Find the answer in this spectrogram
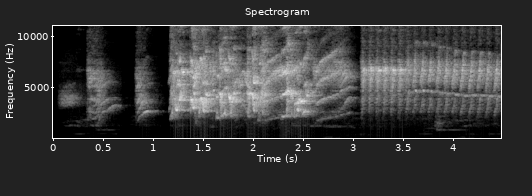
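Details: Red siskin singing in a lively burst: short high chirps, then a dense warbled twittering phrase and a fast rattling trill repeated about four times a second.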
